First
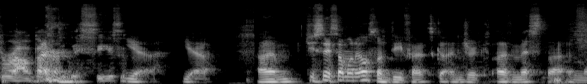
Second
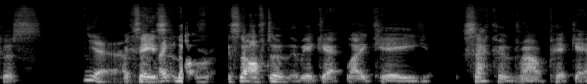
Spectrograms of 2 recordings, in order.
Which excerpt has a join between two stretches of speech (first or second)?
first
